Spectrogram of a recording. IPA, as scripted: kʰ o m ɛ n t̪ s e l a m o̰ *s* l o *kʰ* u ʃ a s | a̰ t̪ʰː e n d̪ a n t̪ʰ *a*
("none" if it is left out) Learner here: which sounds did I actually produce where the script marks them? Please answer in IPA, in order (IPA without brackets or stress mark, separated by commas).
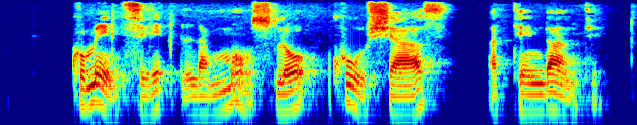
s, kʰ, e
